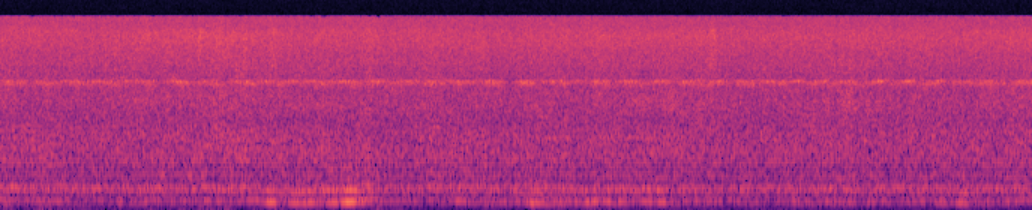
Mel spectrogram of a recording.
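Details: Bees buzzing together in an unbroken drone, a warm layered hum with a short louder buzz near the middle as one bee comes close.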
